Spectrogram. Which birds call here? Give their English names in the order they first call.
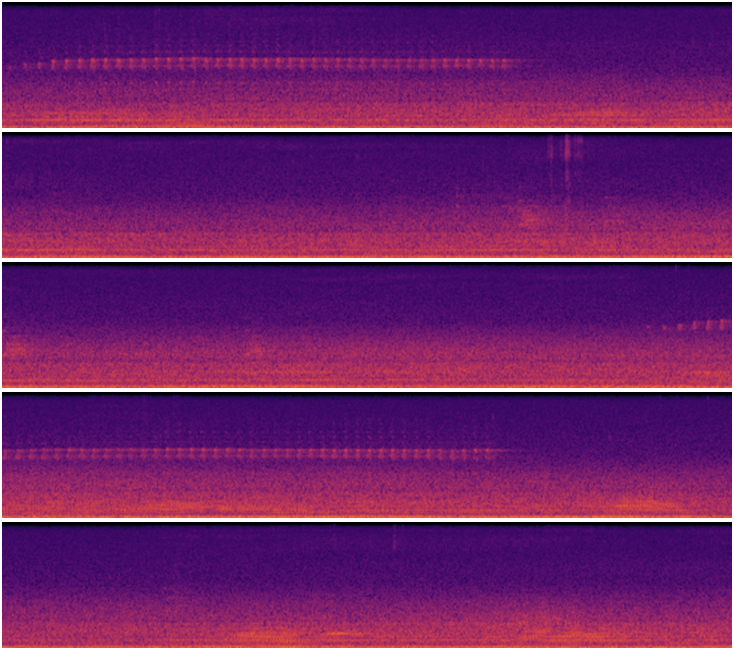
Northern Flicker, Red-bellied Woodpecker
